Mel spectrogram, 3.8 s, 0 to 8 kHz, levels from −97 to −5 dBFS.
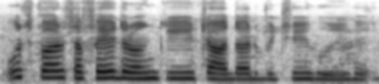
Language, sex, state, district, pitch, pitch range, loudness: Hindi, female, Madhya Pradesh, Bhopal, 210 Hz, 190-225 Hz, -17 LUFS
